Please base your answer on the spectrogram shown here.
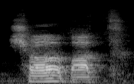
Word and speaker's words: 샤바트: 샤밧. 이게 발음이다. 샤바트.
